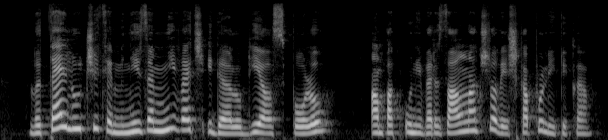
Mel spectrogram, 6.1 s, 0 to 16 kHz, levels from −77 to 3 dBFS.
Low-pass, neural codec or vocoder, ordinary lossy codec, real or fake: 14.4 kHz; codec, 44.1 kHz, 3.4 kbps, Pupu-Codec; none; fake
